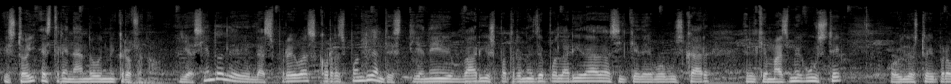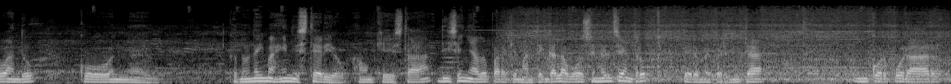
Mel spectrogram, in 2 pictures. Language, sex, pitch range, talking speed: Spanish, male, 120-150 Hz, 150 wpm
